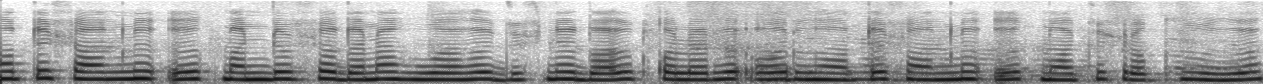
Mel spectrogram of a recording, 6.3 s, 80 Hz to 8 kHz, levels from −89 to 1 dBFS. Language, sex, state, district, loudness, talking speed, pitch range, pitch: Hindi, female, Jharkhand, Jamtara, -13 LUFS, 200 wpm, 235-255 Hz, 245 Hz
